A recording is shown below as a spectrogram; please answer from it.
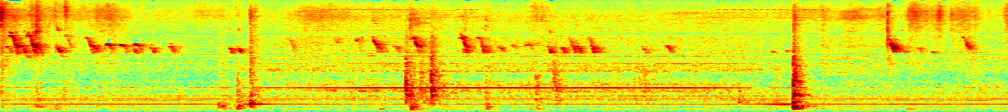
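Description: Short high chirps from small birds, likely chicks, come in quick runs throughout over a steady low hum. A few knocks and clicks, the loudest near the end, come from eggs being handled at the incubator.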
